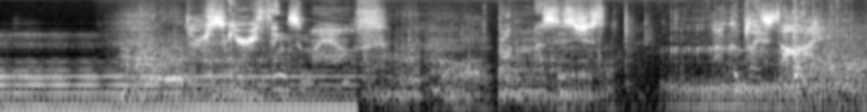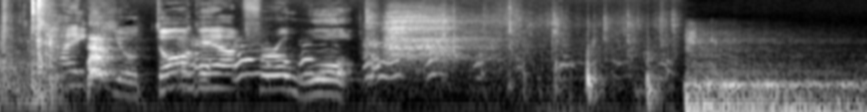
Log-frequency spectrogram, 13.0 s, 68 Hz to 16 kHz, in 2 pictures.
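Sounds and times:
music: 0:00.0 - 0:02.7, 0:11.7 - 0:13.0
dog growling and sniffing: 0:02.7 - 0:06.6, 0:08.0 - 0:11.6
dog whining cry: 0:07.2 - 0:11.6.

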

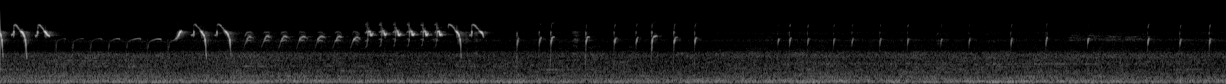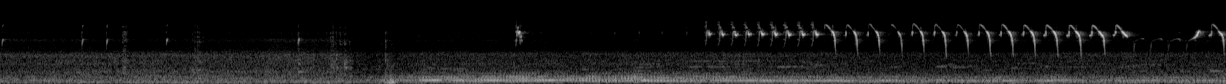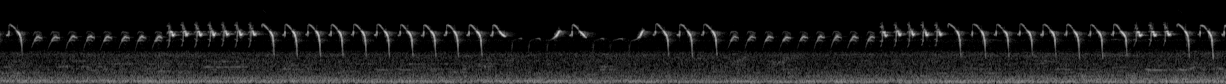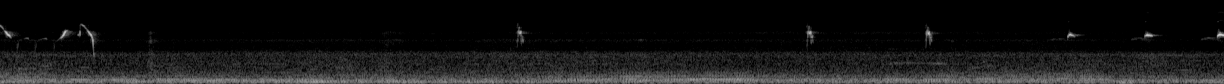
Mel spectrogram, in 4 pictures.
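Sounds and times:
bird singing high thin notes: 0:19.3 - 0:37.8.

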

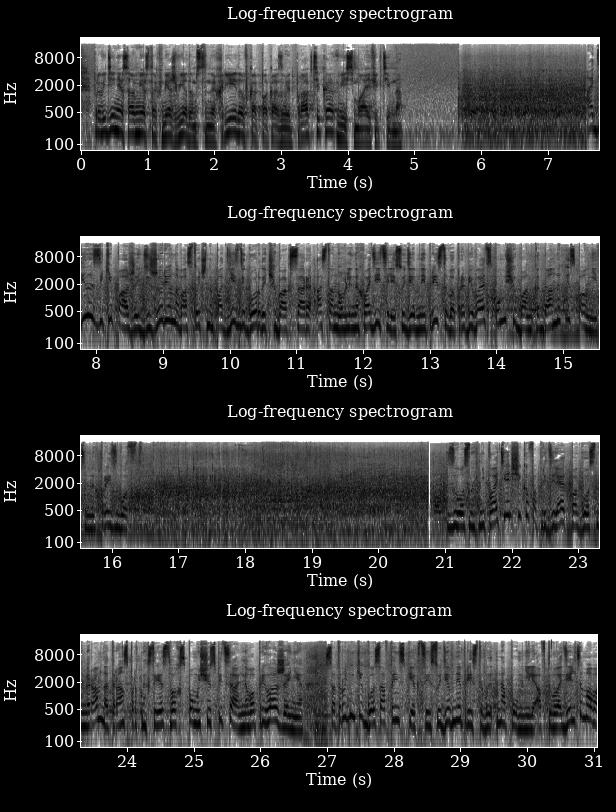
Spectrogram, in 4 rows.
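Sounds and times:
passing road traffic: 0:05.6 - 0:31.0.

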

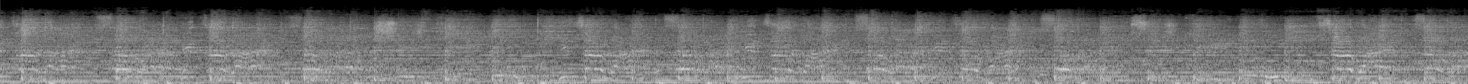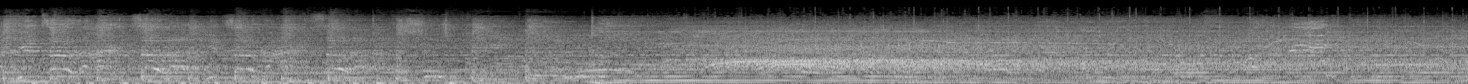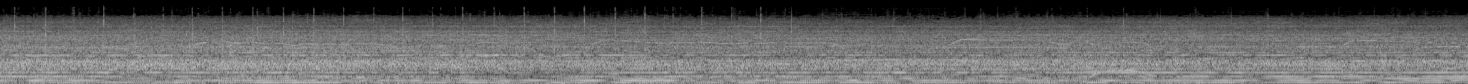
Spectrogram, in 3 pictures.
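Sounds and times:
crowd cheering and whooping: 0:00.0 - 0:44.0
live rock band playing: 0:00.0 - 0:44.0.

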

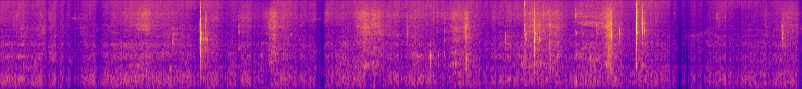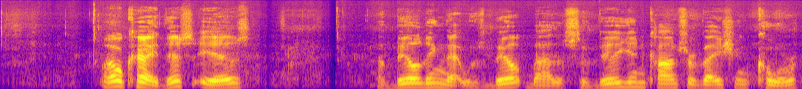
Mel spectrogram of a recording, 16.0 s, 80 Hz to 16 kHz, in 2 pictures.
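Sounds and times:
footsteps in grass: 0:01.2 - 0:06.3, 0:07.1 - 0:09.1.

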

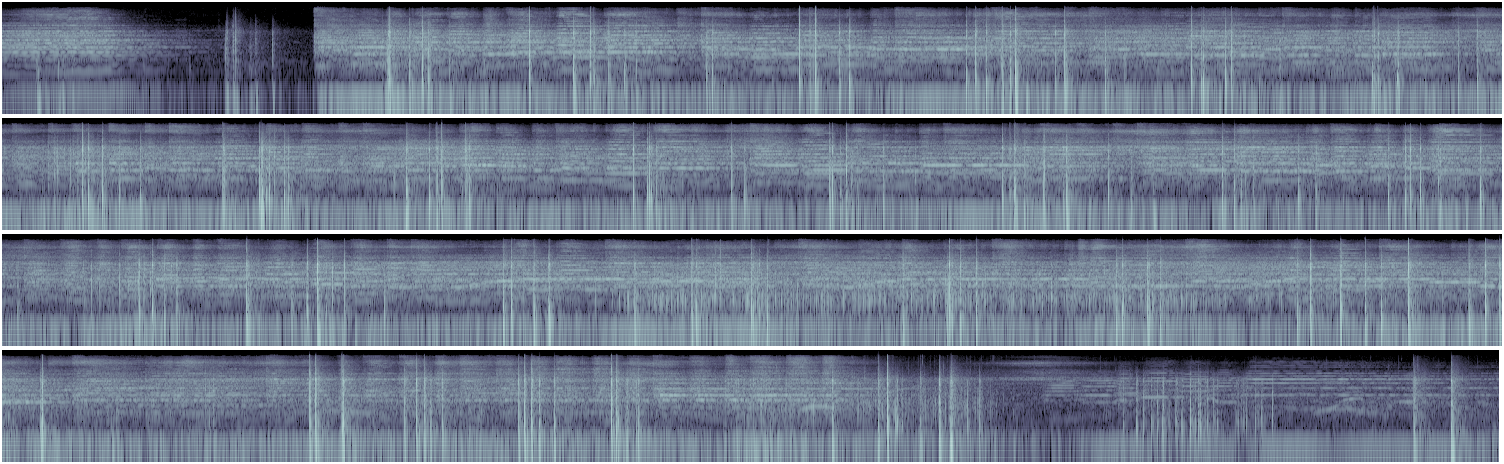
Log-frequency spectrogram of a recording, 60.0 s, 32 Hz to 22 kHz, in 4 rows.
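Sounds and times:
music playing: 0:00.0 - 0:02.4, 0:03.1 - 0:59.9
dense firework crackling: 0:01.8 - 0:59.9.

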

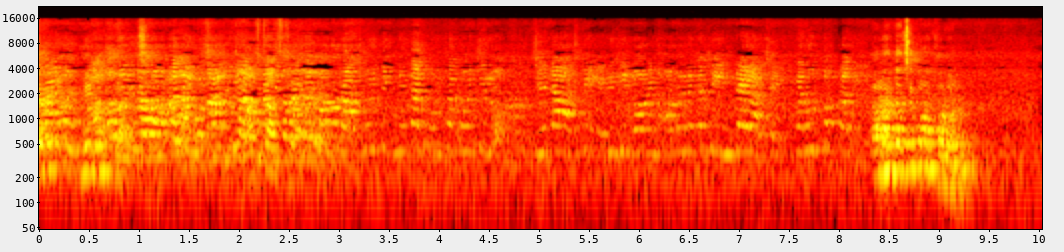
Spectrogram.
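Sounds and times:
indistinct chatter of voices: 0:00.0 - 0:08.3.

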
